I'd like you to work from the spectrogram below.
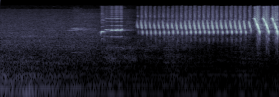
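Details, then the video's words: Canary singing for use as a tutoring master: faint background noise, a short ringing whistle, then a rapid high trill rising in loudness, closing on sharp sweeping notes. "SUARA KENARI GACOR AMPUH UNTUK MASTERAN"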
